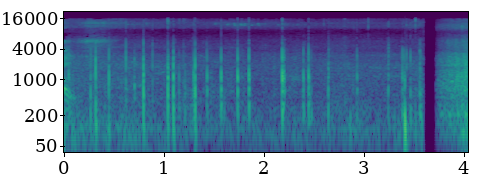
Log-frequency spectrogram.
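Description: Irregular sharp clicks and taps, several a second: footsteps and handling noise from a phone carried by hand while walking across a paved lot. The sound drops out briefly near the end.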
